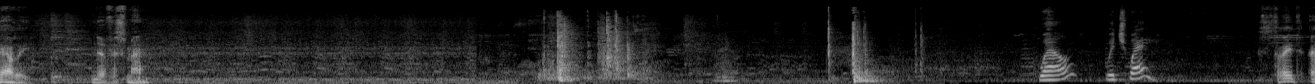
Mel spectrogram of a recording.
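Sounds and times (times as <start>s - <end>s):
speech: 0.0s - 1.6s, 10.4s - 11.7s, 12.8s - 13.1s
front door opening: 5.3s - 7.4s.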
